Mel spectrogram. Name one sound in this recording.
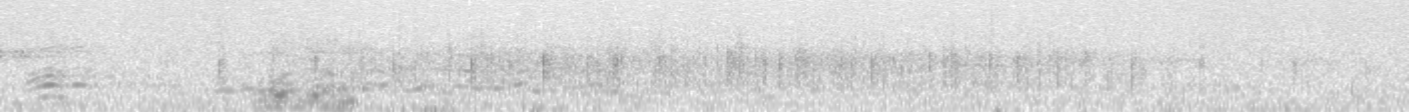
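A crowd applauds and cheers in an open-air stadium.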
